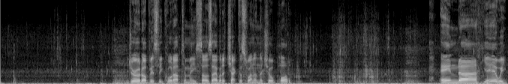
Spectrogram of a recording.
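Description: Small waves lap and splash against an inflatable boat.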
